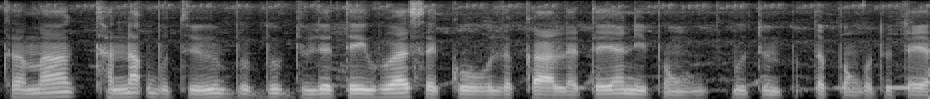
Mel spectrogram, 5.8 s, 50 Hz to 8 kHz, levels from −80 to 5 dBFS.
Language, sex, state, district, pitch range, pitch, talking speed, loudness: Wancho, male, Arunachal Pradesh, Longding, 105-115 Hz, 110 Hz, 185 wpm, -19 LUFS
